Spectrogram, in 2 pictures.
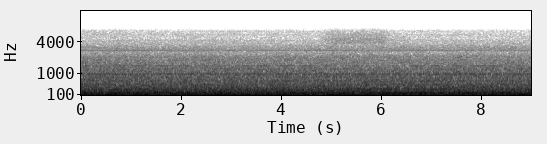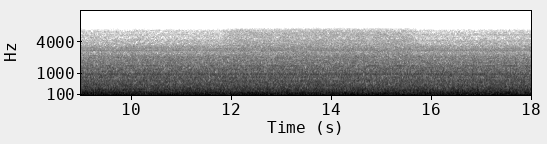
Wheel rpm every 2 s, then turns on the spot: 0, 0, 0, 0, 0, 0, 0, 0, 0.
none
